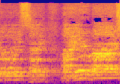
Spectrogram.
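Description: Choir singing a country gospel hymn, the voices easing off briefly about a second in before the next phrase comes in fuller.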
